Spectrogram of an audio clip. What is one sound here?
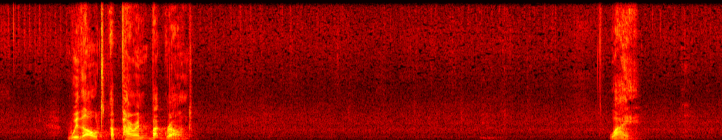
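An elderly man speaks calmly and expressively close to a microphone, with long pauses.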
